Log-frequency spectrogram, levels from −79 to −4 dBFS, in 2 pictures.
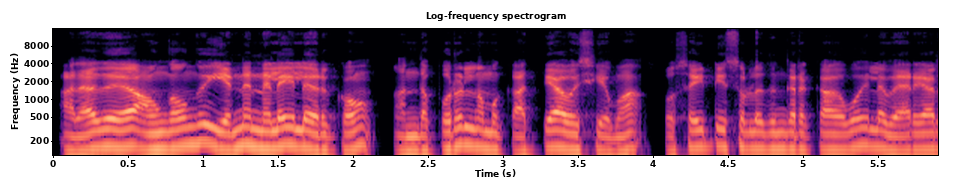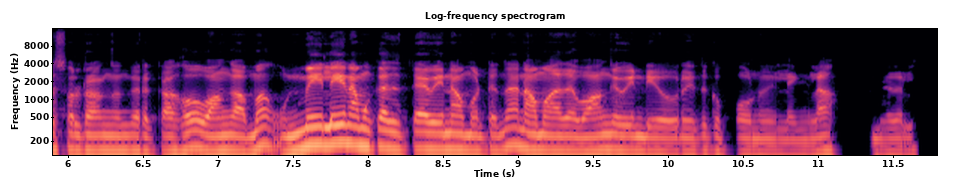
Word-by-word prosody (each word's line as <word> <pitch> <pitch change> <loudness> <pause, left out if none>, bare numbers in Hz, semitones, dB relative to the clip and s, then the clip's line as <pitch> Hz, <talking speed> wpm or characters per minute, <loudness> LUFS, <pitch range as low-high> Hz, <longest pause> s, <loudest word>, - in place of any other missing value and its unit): அதாவது, 135 +6 +3 0.2
அவங்கவங்க 150 +7 +1 0.2
என்ன 160 +5 +2
நிலைல 155 0 +5
இருக்கோம்? 135 +5 -2 0.2
அந்த 120 0 -1
பொருள் 165 +4 0
நமக்கு 135 -4 -4
அத்தியாவசியமா? 130 -1 0 0.2
சொசைட்டி 150 +6 -2
சொல்லுதுங்கிறதுக்காகவோ, 140 -1 -2
இல்ல 150 -2 -1
வேற 125 +1 +1
யாரும் 135 0 -1
சொல்றாங்கங்கிறதுக்காகவோ 125 0 -3
வாங்காம, 125 +6 -1
உண்மையிலேயே 175 +7 +5
நமக்கு 160 -2 +1
அது 140 - -2
தேவைன்னா 135 -1 +2
மட்டும்தான் 130 +6 -3
நாம 130 -1 0
அத 120 -1 -1
வாங்க 130 +2 -1
வேண்டிய 115 -2 -3
ஒரு 115 0 -6
இதுக்கு 120 -2 -11
போணும் 110 -1 -8
இல்லைங்களா? 105 +3 -7 0.3
இந்ததுல. 110 +1 -11
130 Hz, 155 wpm, -23 LUFS, 120-145 Hz, 0.3 s, நிலைல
